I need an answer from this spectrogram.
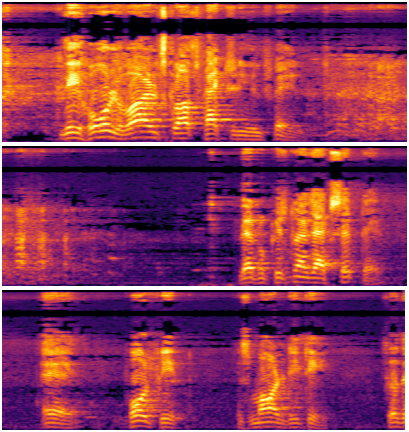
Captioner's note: laughter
